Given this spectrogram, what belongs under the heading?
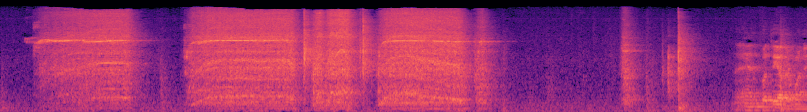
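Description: A power drill driving screws into a wooden interior shutter frame, three long, loud whirring runs in succession, then quieter knocks and handling noises, with short bursts of another run near the end.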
